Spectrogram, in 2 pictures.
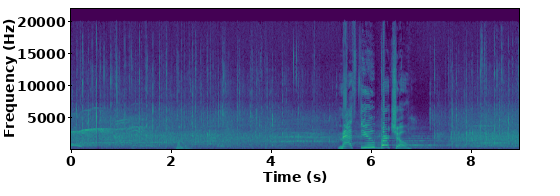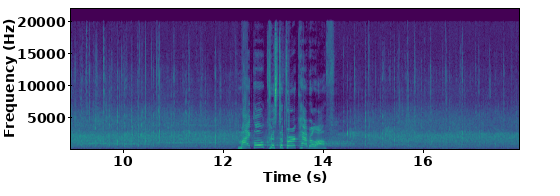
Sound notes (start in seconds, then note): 0.0 audience applaud; 7.1 audience applaud; 14.2 audience applaud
